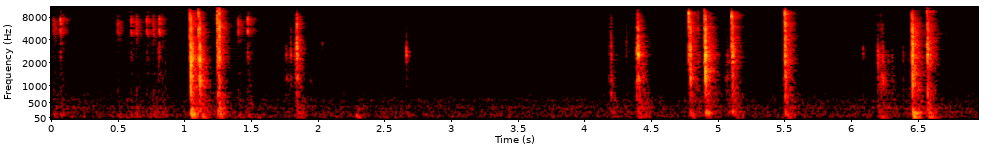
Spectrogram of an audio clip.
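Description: Fast fingertip typing on a backlit mechanical keyboard with black plastic keycaps and a yellow backlight. Bright, short clicky keystrokes arrive in irregular bursts separated by brief quiet pauses, each click dying away almost instantly.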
